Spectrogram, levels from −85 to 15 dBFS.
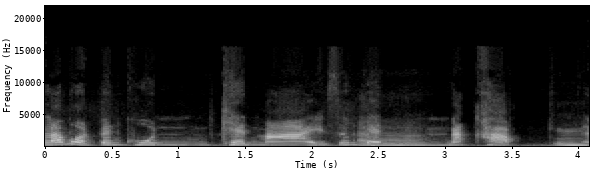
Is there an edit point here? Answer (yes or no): no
